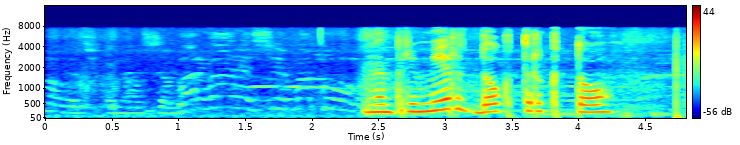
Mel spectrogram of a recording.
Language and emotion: Russian, neutral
